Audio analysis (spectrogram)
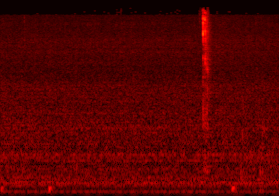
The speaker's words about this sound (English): Hang on. Drink of water.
